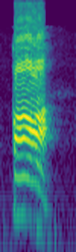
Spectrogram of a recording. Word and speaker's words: Qaf: Please be careful not to pronounce Kha for Qa. Qa. Qa. Okay, that's the letter Qaf.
